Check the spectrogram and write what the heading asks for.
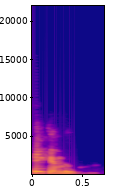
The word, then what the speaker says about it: Hickenlooper: The incumbent Senator John Hickenlooper, how do you pronounce that? Hickenlooper. Yeah. Hickenlooper.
